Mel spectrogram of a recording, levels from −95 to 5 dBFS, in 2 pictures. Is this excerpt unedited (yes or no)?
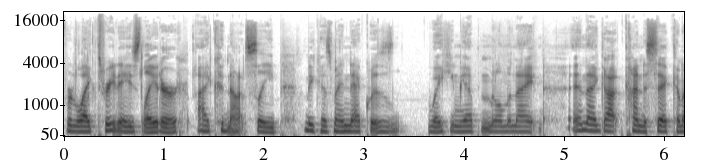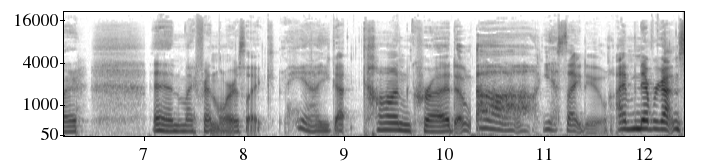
no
